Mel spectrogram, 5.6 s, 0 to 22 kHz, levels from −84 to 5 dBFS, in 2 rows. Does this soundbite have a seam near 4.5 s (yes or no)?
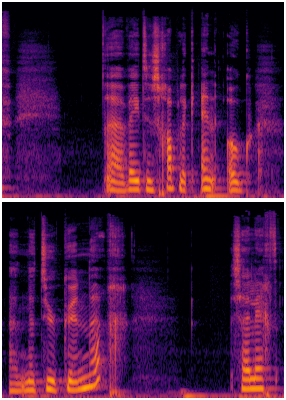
no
